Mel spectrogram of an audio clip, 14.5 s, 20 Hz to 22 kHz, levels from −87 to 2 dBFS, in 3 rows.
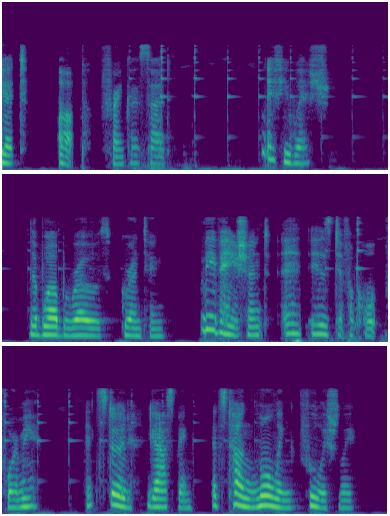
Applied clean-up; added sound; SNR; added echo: classical method log-MMSE.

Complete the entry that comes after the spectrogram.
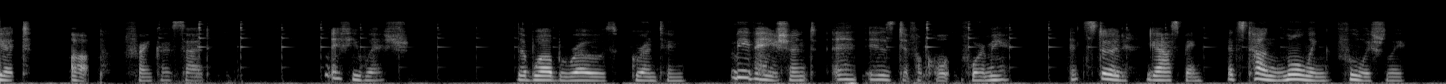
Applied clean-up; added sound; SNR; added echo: none; Chink, clink; 17 dB; none.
